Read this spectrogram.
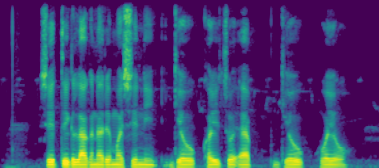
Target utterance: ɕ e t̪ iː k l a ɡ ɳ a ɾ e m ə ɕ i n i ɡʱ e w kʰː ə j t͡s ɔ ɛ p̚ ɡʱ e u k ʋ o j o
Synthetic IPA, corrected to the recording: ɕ e t̪ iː k l a ɡ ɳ a ɾ e m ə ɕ i n i ɡʱ e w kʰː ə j t͡s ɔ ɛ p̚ ɡʱ e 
